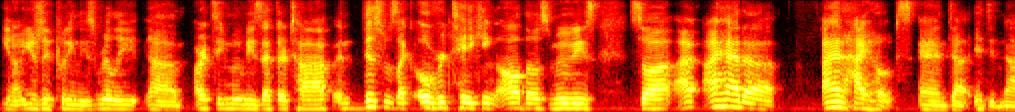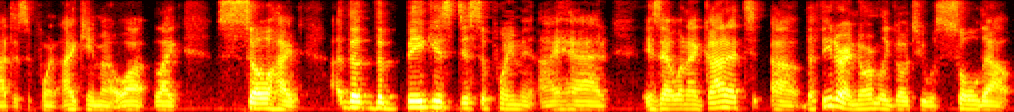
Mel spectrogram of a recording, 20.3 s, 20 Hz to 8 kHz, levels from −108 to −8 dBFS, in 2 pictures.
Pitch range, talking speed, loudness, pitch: 110-135 Hz, 185 wpm, -24 LUFS, 120 Hz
